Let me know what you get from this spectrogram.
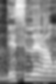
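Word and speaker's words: Nestle: 본문에서 이제 나왔어요 자 네슬레라고 한 사람이 이제 많이 나오는데 우리나라 말로는 레슬리라고 얘기도 하고 영어로는 이제 네슬레 이렇게 이제 발음을 하기도 하는데이 사람이 이제 1800 98년에이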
